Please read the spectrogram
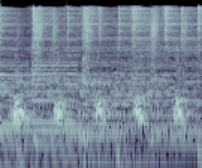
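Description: Fetal heartbeat picked up through a smartphone app: quick, even pulses, a few a second, over background music.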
